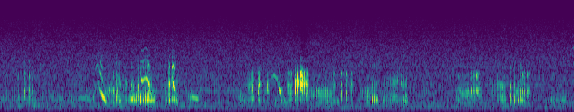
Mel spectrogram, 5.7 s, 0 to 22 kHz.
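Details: Tago's brown frog at a stream in the Kanto region of Japan, 1 April 2021, out of sight; scattered short croaking notes in small clusters with quiet gaps between, over faint background hiss.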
